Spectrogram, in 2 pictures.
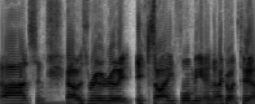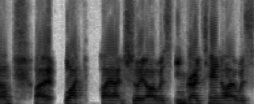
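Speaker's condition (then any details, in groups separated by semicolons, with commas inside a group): Bilateral cleft lip and palate; as child hard to understand, squeaky, very airy, nasal voice, speech hindered drama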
